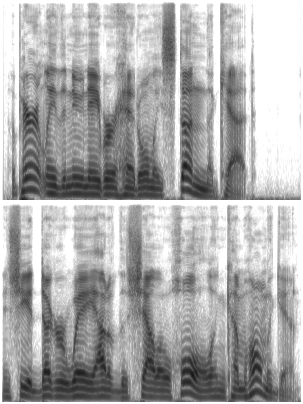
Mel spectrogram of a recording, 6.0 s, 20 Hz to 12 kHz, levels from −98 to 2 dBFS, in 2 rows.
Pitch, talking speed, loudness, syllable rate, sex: 125 Hz, 240 wpm, -17 LUFS, 6.1 syllables/s, male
